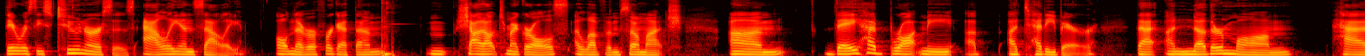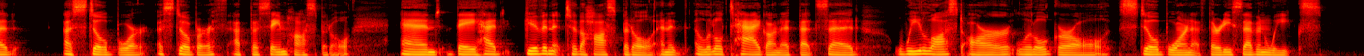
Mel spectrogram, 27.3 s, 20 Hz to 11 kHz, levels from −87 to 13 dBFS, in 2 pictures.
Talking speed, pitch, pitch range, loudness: 150 wpm, 145 Hz, 130-155 Hz, -25 LUFS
